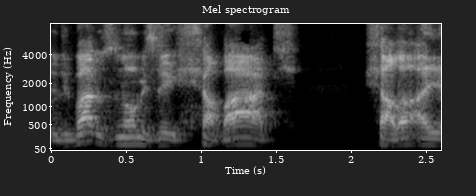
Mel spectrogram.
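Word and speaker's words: שלום: A palavra shalã. Shalom. Aí na verdade é shalã.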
